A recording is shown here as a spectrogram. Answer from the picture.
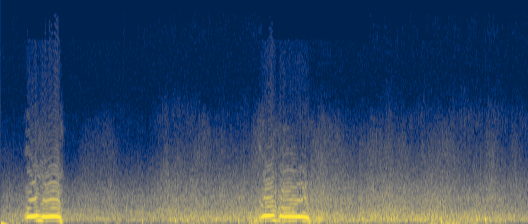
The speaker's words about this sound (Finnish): Kiuharin viimeinen koski, sen kumu kantautuu tänne rannalle korviimme.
